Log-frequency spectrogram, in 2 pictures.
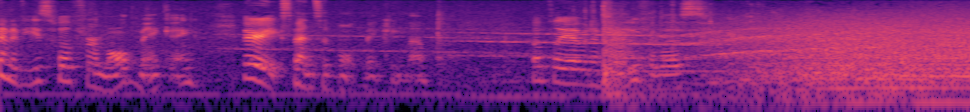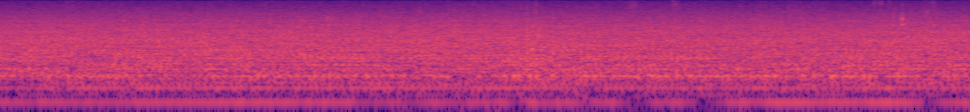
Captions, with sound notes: This seems kind of useful for moldmaking. Very expensive mold making though. (fire truck sirens outside) Hopefully I have enough glue for this.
